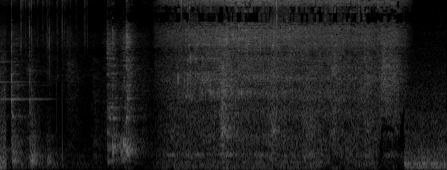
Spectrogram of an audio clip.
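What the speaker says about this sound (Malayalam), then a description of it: "അതിന് ശേഷം ഇത് ചൂടോടുകൂടി തന്നെ കപ്പയിലേക്ക് ഒഴിച്ചു കൊടുക്കുകയാണ് ചെയ്യുന്നത്" Hot tempering of shallots and curry leaves fried in oil hisses and crackles as it is poured over cooked tapioca, a broad steady sizzle lasting several seconds after a few softer clinks.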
